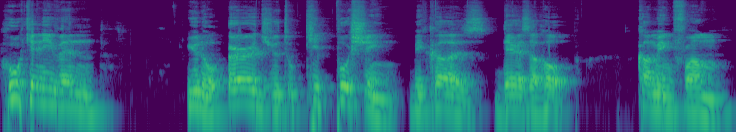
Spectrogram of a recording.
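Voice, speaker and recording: A man's voice: mid-range voice, slow pace. A man from Haiti hosting an interview, asking long, probing questions and often circling back. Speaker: host. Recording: roomy echo.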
